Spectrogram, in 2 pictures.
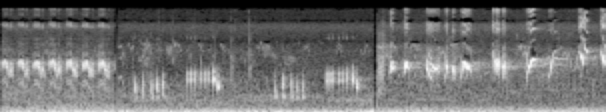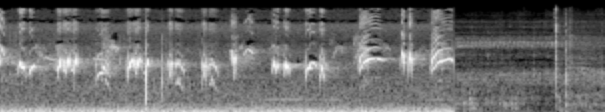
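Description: A dense chorus of birds chirping and squawking over a low rumbling background, with many overlapping calls throughout, fading abruptly near the end into near silence.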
